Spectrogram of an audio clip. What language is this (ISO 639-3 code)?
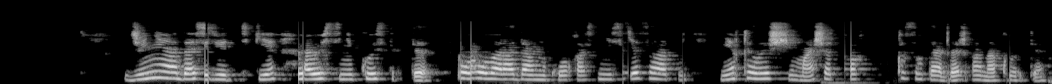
kaz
